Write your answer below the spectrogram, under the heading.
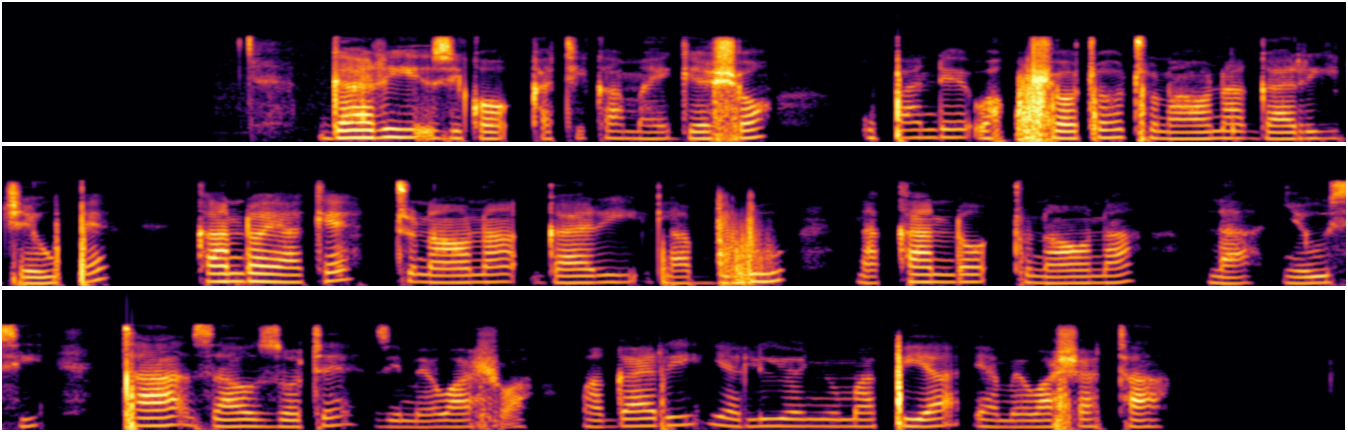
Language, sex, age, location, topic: Swahili, female, 18-24, Kisumu, finance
